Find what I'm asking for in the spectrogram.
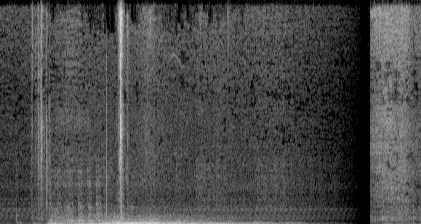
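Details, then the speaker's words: Jaguar X-Type no-start: about three seconds of steady cranking at roughly three turns a second, then it stops without firing. Owner could not feel the fuel pump kick in and suspects a fuel pump fault. Cranks but won't start. "so you can't feel pumped kick in but then it doesn't fire"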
